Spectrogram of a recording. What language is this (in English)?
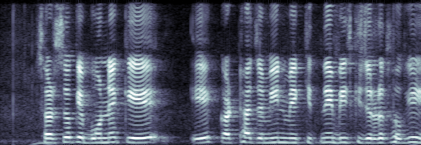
Magahi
